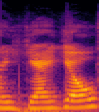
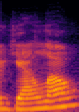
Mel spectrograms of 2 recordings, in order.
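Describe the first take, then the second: First: The middle L is replaced by a Y sound. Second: The middle L sound is said clearly.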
